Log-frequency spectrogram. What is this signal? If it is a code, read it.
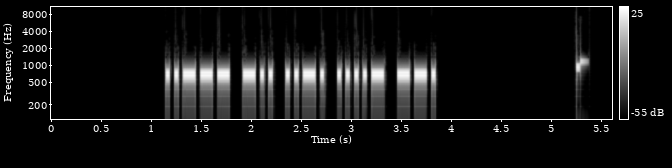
Morse code, heard as a keyed tone, about 27 wpm, 700 Hz. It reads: 2DF4G
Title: Code Groups - 5 Letter:Numbers - 28wpm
